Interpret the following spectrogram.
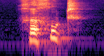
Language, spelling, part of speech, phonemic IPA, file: Dutch, gegoed, adjective, /ɣəˈɣut/, Nl-gegoed.ogg
- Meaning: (adjective) well-to-do; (verb) past participle of goeden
